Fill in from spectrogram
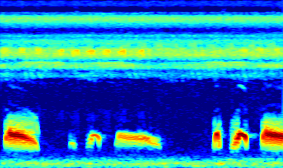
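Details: Spotted dove giving soft low coos, a drawn-out note followed by brief clipped notes and another long coo, against constant background hiss.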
